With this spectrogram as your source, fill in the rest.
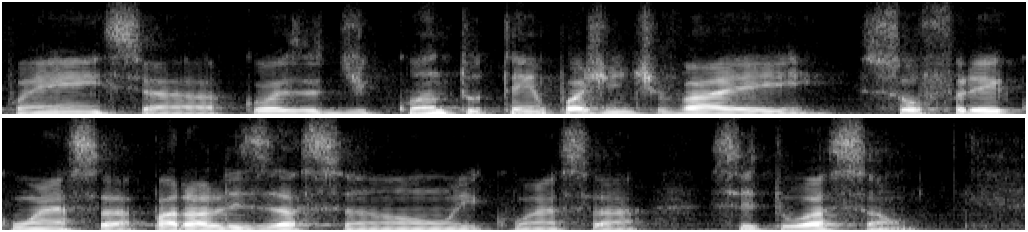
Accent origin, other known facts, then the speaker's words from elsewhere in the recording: Brazil; Mas, como um bom brasileiro, a gente não desiste nunca, né?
